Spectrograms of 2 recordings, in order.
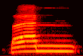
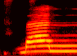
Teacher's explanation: ada nunnya tuh, ujung lidahnya tuh nyentuh di atas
